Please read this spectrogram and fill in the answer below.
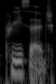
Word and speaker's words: presage: That seems to be where presage comes in. Presage. Exactly. U.S.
